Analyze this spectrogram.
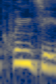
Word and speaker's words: Quincy: Quincy Massachusetts that yes they pronounced at Quincy there and got to go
